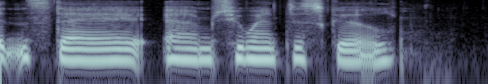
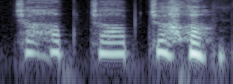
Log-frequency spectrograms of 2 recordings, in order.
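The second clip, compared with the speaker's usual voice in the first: put-on playful child; 7 semitones higher, 3 dB louder, slower than usual. Son playing with stick.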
